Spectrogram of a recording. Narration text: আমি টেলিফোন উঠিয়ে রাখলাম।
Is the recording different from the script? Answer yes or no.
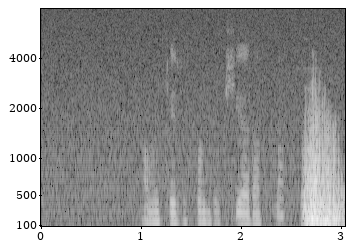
no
